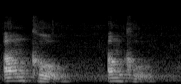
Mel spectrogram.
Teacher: Traten de evitar pronunciar la e porque este tipo de sonido en inglés la e se omite, sería co. Co, por lo tanto, esto sería uncle.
